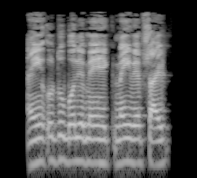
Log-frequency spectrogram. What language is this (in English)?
Sindhi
